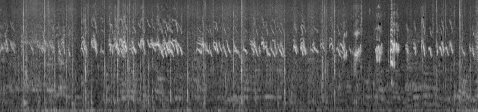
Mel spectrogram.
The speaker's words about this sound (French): Il y a aussi des poules et apparemment des bébés poules. Bonasiwa! just learn few words. Oh God. Elle soulève une petite couverture et là, plein de petits bébés poules.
